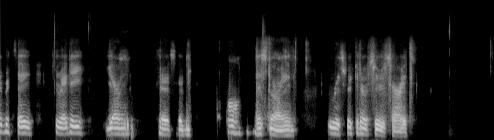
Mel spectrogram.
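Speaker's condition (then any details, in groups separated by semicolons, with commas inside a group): Cerebral palsy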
